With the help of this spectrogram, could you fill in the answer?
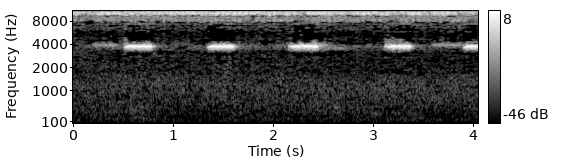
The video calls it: Crickets Chirping Sound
